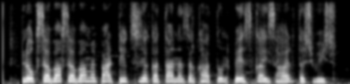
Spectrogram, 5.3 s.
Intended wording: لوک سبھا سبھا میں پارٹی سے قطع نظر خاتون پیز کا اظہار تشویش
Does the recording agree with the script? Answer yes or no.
yes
